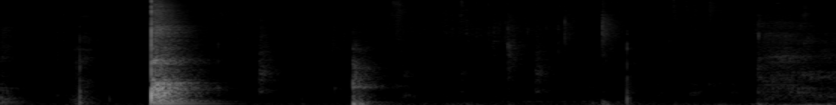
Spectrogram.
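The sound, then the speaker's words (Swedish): The cork of a champagne bottle is twisted open in front of a microphone after the plastic wrap is torn off, with a sharp, loud crack and a short fizzing hiss, followed by a second softer snap and a few faint clicks and ticks. “Vrider upp korken framför sin mikrofon.”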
